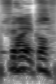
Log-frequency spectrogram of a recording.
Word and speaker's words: Verrips: Jij, gaat het nooit goed kunnen nee, uitspreken. Michael Verrips. – Nee, Verrips. Michael Verrips.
